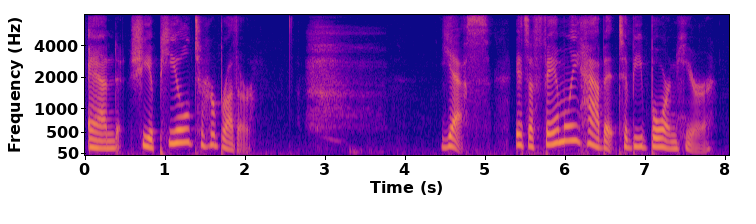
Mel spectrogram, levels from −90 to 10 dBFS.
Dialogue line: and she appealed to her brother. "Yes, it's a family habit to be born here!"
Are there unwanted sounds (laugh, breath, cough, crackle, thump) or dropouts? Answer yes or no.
yes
